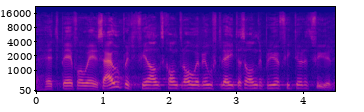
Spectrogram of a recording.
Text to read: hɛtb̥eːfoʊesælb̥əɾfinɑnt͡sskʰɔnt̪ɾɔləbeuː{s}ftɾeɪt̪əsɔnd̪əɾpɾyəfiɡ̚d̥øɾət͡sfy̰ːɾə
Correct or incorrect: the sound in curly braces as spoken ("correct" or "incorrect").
incorrect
